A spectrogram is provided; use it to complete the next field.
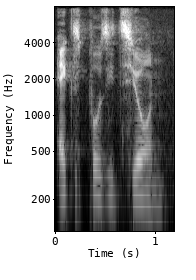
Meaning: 1. exposition (action of putting something out to public view) 2. exposition 3. exposition; exhibition
- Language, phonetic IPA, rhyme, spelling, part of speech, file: German, [ɛkspoziˈt͡si̯oːn], -oːn, Exposition, noun, De-Exposition.ogg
